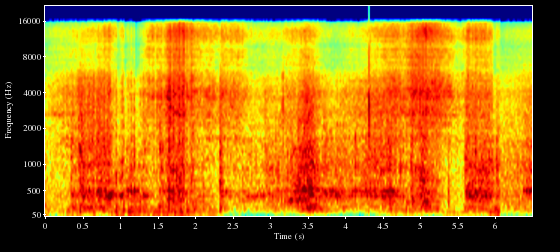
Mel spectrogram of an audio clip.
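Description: Hardtail dirt jump bike riding through jumps and berms: tyres rolling, landing and skidding on packed dirt, coming in several louder surges.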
